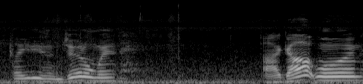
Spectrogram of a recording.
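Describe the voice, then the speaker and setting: A man talks with lively intonation. Room echo is audible. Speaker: outdoor vlogger. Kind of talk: solo vlog narration. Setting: outdoors. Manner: hushed.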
